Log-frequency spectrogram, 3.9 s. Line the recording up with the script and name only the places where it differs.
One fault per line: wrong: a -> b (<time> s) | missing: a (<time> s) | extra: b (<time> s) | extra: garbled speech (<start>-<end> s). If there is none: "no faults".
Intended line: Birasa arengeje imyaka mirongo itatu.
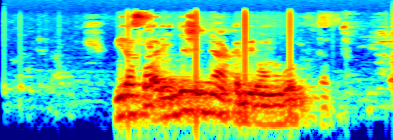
no faults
